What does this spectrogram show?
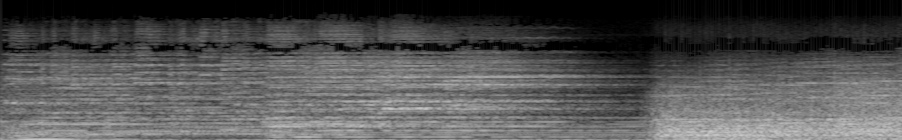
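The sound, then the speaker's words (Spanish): A jet airplane's sustained, tonal roar grows closer, swelling sharply louder and harsher near the end as it nears overhead, coming in to land at an airport. No one speaks. “Un ruido inconfundible que vibraba en el aire cada vez más próximo le obligó a levantar la cabeza. El jet centelleando bajo el sol, parecía una flecha de plata.”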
